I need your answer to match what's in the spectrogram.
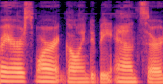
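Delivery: plain reading voice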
